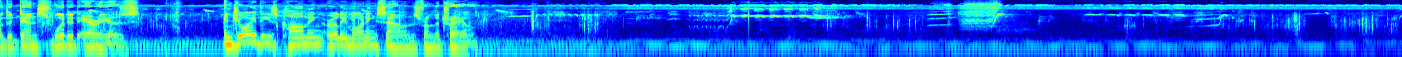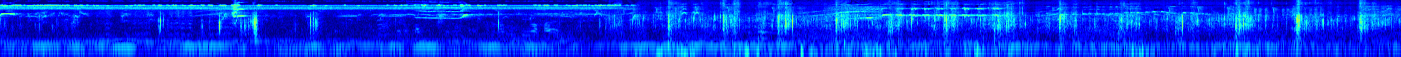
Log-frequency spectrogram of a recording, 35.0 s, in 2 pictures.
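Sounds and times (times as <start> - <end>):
bright repeated bird notes: 0.0 - 10.8
wild birds chirping: 0.0 - 35.0
bird whistled notes: 6.2 - 10.7, 11.6 - 12.7, 13.5 - 15.6, 27.8 - 32.3.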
